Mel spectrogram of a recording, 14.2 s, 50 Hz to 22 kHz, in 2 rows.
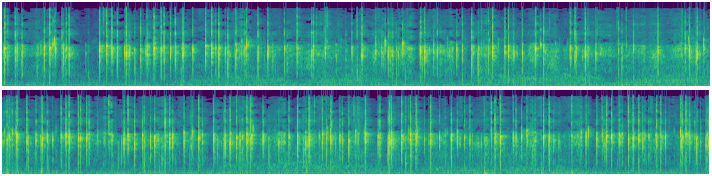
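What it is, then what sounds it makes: Plastic articulated fidget toy. A hand-sized striped articulated slug fidget toy made of hard plastic segments is curled and straightened between both hands. Its segments rattle and click against each other in a fast, continuous stream of short, dry ticks for the whole clip. The sound is bright and crisp, centred near 2.4 kHz with almost no low end.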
